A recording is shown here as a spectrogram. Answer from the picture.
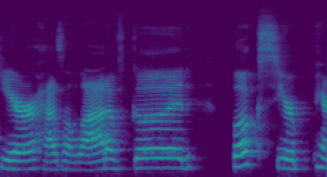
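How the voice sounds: A natural reading voice is heard. The background is quiet.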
